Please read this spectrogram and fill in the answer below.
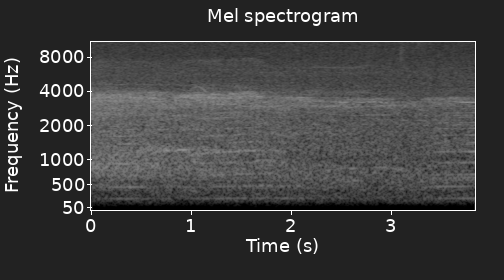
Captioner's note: applause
